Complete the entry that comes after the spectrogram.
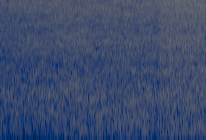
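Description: A river running strong and full, heard as a steady, broad rushing wash of water with some wind buffeting the microphone, continuous and fairly close throughout.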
